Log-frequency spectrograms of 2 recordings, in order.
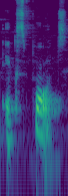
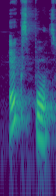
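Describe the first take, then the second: First: "export" stressed on PORT; stress on second syllable. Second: "export" stressed on EX; stress on first syllable. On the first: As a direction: say "export" as a verb, leaning on "port". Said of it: "for verb". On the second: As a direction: say "export" as a noun, leaning on "ex". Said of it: "for noun". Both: Shown as a demonstration.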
